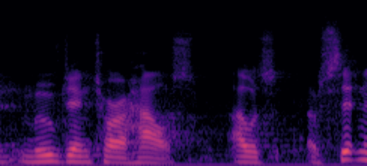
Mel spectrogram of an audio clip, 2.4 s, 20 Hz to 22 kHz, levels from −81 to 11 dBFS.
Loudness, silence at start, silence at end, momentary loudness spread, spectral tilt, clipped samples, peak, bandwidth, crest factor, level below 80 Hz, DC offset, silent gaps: -36 LUFS; 0 s; 0 s; 14 LU; -6 dB/octave; under 0.1%; -18 dBFS; 16 kHz; 18 dB; -60 dBFS; under 0.1%; none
